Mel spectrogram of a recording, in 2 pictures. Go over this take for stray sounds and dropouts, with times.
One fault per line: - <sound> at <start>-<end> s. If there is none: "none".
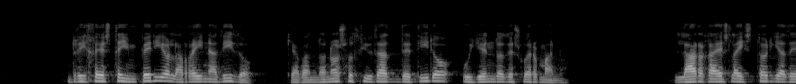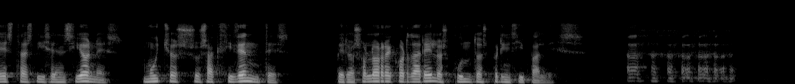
- laugh at 14.2-15.4 s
